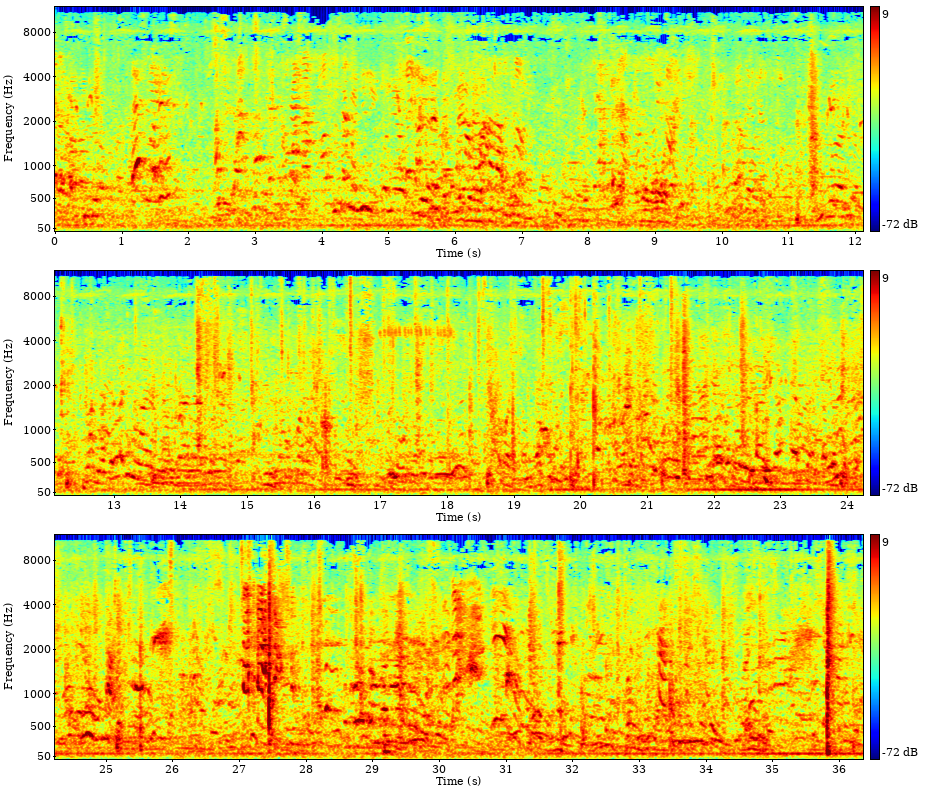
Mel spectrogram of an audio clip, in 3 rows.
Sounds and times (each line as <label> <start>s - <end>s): voices 0.0s - 36.3s
steps 11.0s - 36.3s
